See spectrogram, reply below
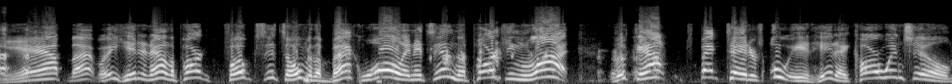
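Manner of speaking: play-by-play radio announcer voice. Mid-conversation, one speaker breaks into a radio announcer voice. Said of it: "his radio announcer voice works perfectly for this".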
